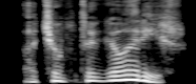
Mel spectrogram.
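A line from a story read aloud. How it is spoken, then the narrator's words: Frightened speech. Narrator (Russian): испуганно произнес Лютиков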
